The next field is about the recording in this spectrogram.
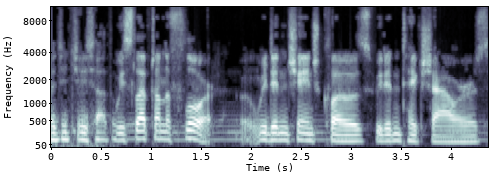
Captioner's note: through translator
